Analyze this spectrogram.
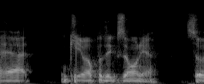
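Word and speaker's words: Ixonia: trying to you know exonya is the town that we farm in so exonya is i-x-o-n-i-a and it was formed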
